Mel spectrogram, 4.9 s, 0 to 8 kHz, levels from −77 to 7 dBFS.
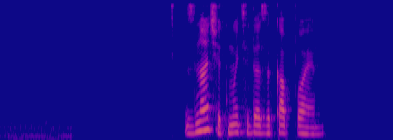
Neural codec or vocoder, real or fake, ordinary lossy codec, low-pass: codec, 16 kHz, 16 kbps, FunCodec, trained on Chinese and English, 50 frames a second; fake; none; 7.2 kHz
